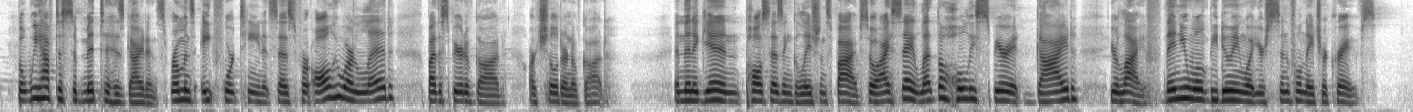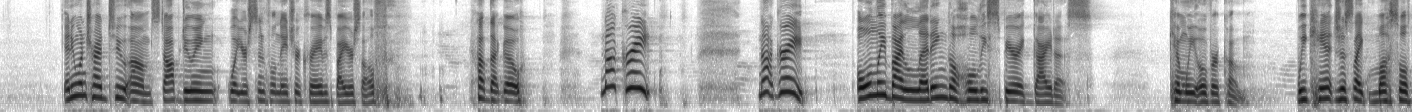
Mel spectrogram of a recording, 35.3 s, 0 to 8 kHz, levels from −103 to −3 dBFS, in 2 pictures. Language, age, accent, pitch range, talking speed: English, 20-39, American, 190-245 Hz, 155 wpm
